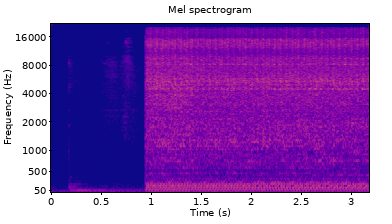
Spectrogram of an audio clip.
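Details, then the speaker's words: BMW 340i single turbo on MHD Plus base map, after earlier stall on startup and codes cleared: engine catches and settles into steady, even low idle with no misses or knocks. Normal start. "All righty. So, I cleared the codes and the car started up just fine."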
